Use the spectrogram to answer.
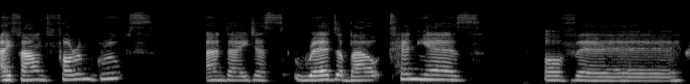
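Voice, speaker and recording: A woman with a French accent, very slow, at medium pitch, her intonation fairly even and her tone bright and sharp. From Israel. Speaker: face painter and artist. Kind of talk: interview. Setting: live stream video call.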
